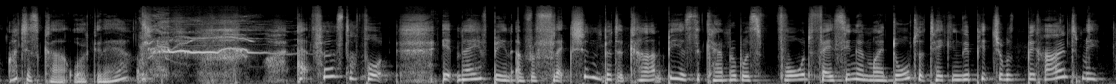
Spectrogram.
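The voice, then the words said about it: Really bad put-on accent. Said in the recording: “Who knows what those accents are? ... Really bad accent. Really, really bad.”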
